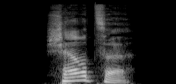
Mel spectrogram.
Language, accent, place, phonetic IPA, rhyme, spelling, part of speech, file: German, Germany, Berlin, [ˈʃɛʁt͡sə], -ɛʁt͡sə, Scherze, noun, De-Scherze.ogg
- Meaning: nominative/accusative/genitive plural of Scherz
